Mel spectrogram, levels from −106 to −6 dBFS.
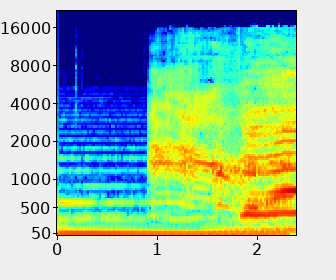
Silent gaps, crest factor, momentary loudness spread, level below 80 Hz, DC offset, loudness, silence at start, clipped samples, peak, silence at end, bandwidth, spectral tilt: none; 18 dB; 16 LU; -28 dBFS; under 0.1%; -21 LUFS; 0 s; under 0.1%; -2 dBFS; 0 s; 17 kHz; -3.5 dB/octave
